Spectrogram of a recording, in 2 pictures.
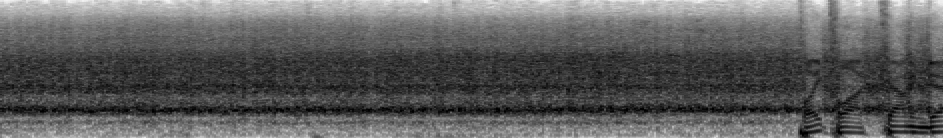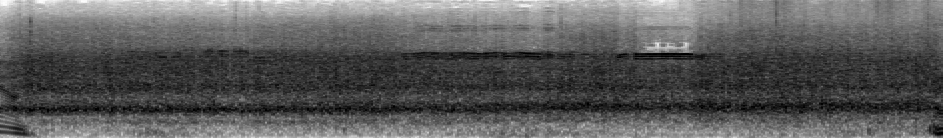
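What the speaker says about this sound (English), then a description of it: "This crowd just never stops." A packed home crowd roars nonstop at a Texas A&M college football game against Missouri, a dense, steady wall of stadium noise with a brief horn-like blare partway through and announcer talk over it.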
